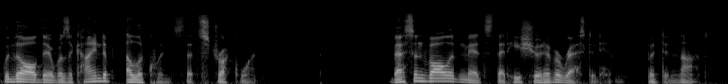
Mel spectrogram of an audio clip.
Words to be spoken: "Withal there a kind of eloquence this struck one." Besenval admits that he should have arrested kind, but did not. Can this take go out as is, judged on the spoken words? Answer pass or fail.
fail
